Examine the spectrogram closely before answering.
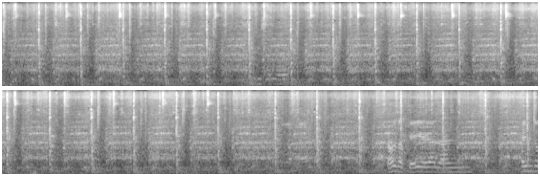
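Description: A packaging machine clatters with a fast, regular rhythmic clicking.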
